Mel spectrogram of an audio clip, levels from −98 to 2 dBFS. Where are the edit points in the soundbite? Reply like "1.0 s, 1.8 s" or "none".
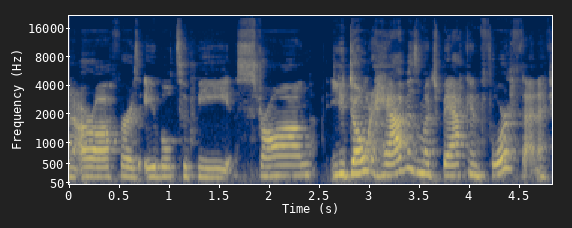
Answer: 2.4 s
